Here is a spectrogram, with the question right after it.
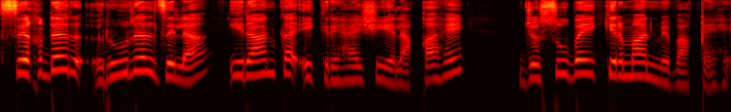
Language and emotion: Urdu, neutral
